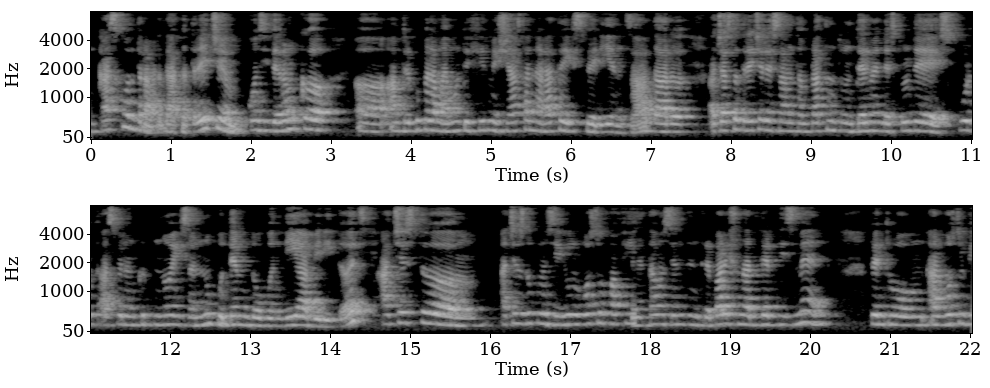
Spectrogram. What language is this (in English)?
Romanian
